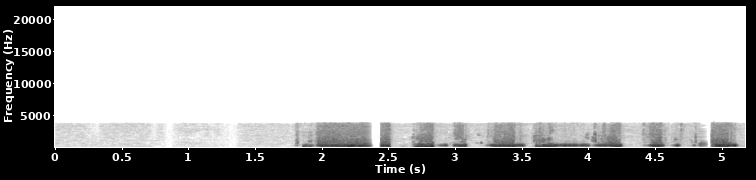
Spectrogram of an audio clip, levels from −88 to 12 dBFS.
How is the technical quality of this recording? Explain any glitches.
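The speech has two brief dropouts from packet loss with pitch repetition. At 2.32 to 2.44 s and 4.84 to 4.92 s, a buzzy held tone fades out where 120 ms and 80 ms of audio went missing. The receiver looped the last pitch period to cover each gap. The narrow telephone band of G.711 coding is audible throughout.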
